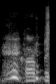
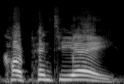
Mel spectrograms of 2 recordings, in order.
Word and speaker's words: Carpentier: Strombo, Dominic DeNucci, Eduardo Carpenter. Chief J. Strong, bro. Wait. Eduardo Carpenter. Did you hear him fucking just barrel through that? Eduardo Carpenter. Holy shit. How do you pronounce it? It's Canadian. Eduardo Carpentier.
